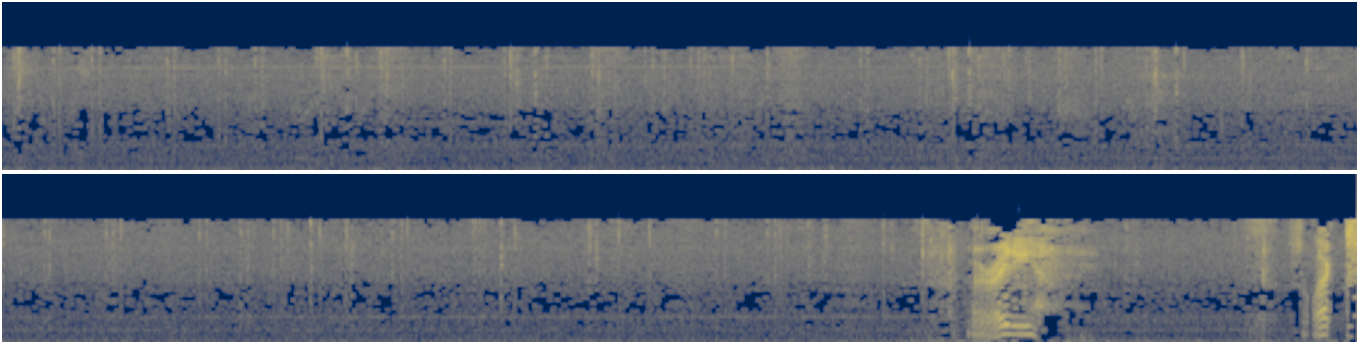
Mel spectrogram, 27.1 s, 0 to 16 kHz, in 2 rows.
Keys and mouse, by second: 0.7 ctrl+click, 1.1 ctrl+click, 2.4 ctrl+click, 2.7 ctrl+click, 3.8 alt+middle click, 4.6 ctrl+click, 5.7 alt+middle click, 6.7 ctrl+click, 7.6 middle click, 8.8 ctrl+click, 9.4 ctrl+click, 10.0 alt+middle click, 10.8 ctrl+click, 12.0 alt+middle click, 13.3 middle click, 14.8 ctrl+click, 16.5 ctrl+click, 17.0 alt+middle click, 17.7 ctrl+click, 18.5 ctrl+click, 18.9 alt+middle click, 20.0 middle click, 20.9 ctrl+click, 21.4 ctrl+click, 22.0 alt+middle click, 24.5 alt+middle click, 26.1 ctrl+click.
